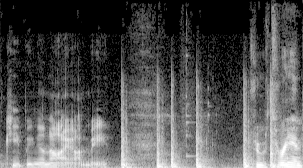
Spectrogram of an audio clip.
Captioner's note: loud knocking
